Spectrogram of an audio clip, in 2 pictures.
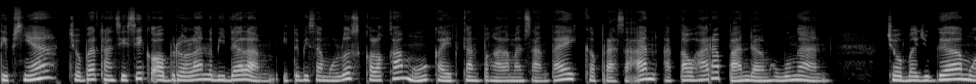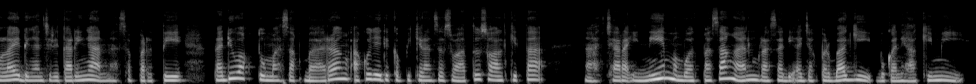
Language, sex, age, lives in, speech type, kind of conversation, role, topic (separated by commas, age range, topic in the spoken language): Indonesian, female, 25-29, Indonesia, read, expert-assistant, expert, Dalam membangun hubungan yang sehat, mana yang lebih penting untuk diprioritaskan: kemampuan mendengarkan dengan empati atau kemampuan menyampaikan pendapat secara jelas? Mengapa demikian?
